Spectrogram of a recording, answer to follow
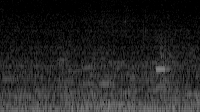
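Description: Mobile phone held to the ear giving a short, faint electronic beep about one and a half seconds in, the tone of a call that the other side has just ended, over a quiet room.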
